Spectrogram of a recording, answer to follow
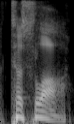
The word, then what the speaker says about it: Tuslaw: Anyway, Tuslaw is how you say that.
